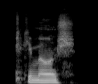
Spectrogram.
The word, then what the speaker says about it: Chemosh: Is it Chemosh or Chemosh? – I hear it both ways. I think you're fine. Either way. Tomato, tomato. Chemosh. – Okay. – Chemosh would probably be how it in Hebrew, but the Chemosh is how I often say it myself. Chemosh in Akkadian and stuff like that.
